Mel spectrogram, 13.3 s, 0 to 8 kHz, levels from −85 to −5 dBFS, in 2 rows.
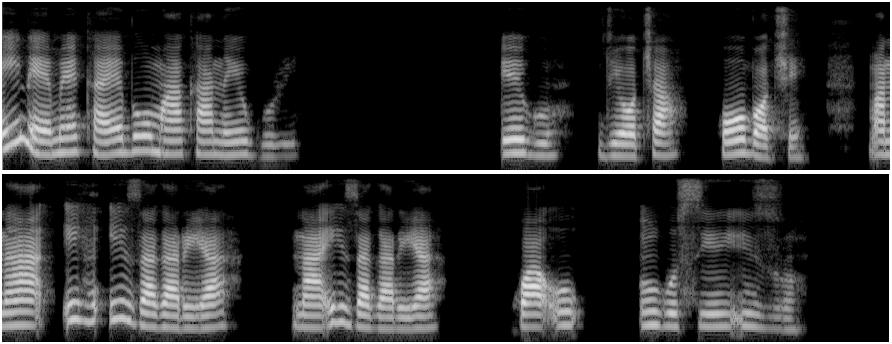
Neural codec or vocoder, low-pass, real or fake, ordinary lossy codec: vocoder, 24 kHz, 100 mel bands, Vocos; 7.2 kHz; fake; none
